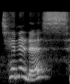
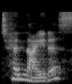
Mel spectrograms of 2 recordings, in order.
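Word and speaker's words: tinnitus: and talk about tenidis so you tenus you may have also heard it pronounced tentis there's no right or wrong way and what is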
